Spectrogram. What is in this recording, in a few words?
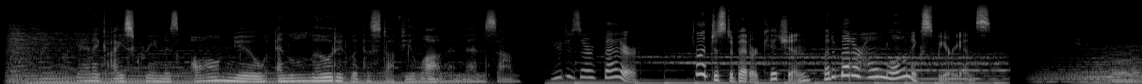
Commercial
